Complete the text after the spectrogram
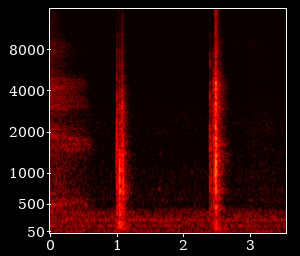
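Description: Earbuds snap into a charging case with sharp clicks.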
